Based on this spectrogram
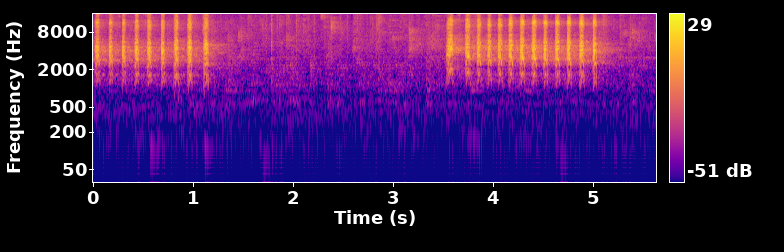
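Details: Spiderhunter lure meant to draw out singing: two runs of quick, high, evenly spaced chipping notes, the second longer at about twelve notes, separated by a quiet gap of over two seconds.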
